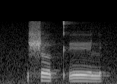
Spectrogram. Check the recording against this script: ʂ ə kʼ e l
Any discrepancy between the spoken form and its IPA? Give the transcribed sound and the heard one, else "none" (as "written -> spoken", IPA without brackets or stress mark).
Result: none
